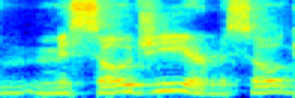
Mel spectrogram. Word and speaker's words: Misogi: So I thought, let's start with one of my favorite parts of your book is this Japanese story of Misogi.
